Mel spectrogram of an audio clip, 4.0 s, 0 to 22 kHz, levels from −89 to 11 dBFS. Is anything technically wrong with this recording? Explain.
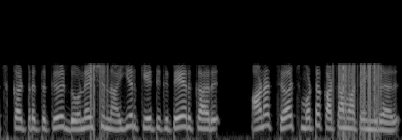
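Yes. Bit errors on a digital phone line, from 0.9 to 1.08 s and from 3.33 to 3.81 s, flip bits in individual samples at around one percent, producing sharp ticks and crackle over the speech.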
